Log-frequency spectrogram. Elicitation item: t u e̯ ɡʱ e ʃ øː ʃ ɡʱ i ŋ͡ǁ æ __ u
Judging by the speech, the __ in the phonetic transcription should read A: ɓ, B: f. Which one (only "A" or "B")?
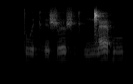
A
